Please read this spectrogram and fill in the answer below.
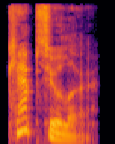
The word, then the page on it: capsular: British English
